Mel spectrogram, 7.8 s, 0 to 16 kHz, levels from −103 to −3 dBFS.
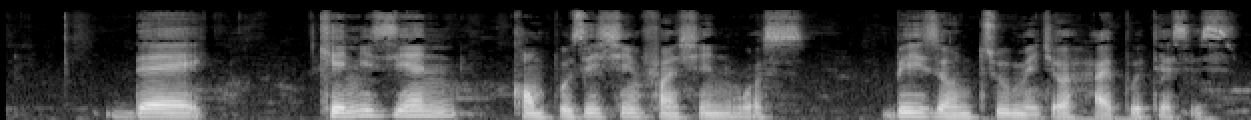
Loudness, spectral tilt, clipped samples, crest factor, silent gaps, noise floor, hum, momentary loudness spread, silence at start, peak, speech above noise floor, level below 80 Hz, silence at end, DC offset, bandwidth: -27 LUFS; -6 dB/octave; under 0.1%; 20 dB; none; -67 dBFS; none; 11 LU; 0.7 s; -8 dBFS; 42 dB; -54 dBFS; 0.15 s; under 0.1%; 11.5 kHz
